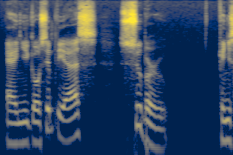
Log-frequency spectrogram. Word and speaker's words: Subaru: They pronounce it as Subaru. But you wanna get rid of the stress in the middle of the word, and you go simply as Subaru.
